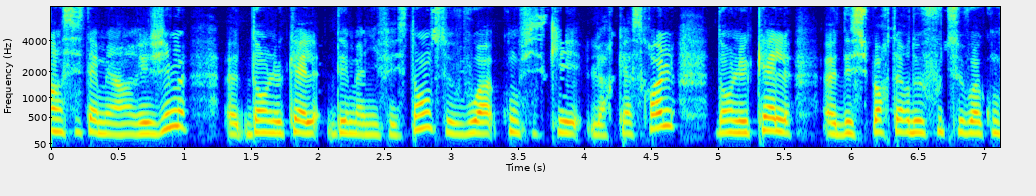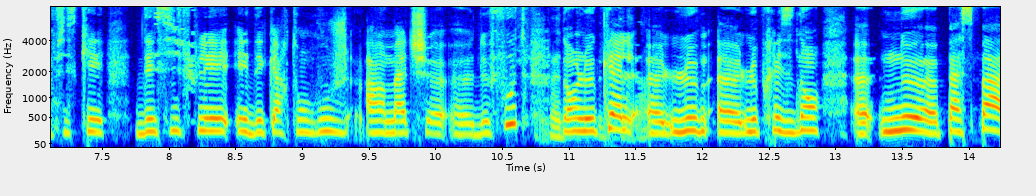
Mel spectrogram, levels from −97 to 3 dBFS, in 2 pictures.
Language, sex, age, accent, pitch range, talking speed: French, female, 20-39, French, 210-255 Hz, 175 wpm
